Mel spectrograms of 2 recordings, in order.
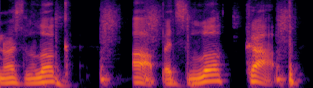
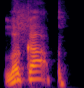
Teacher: La sonido K realmente se une con la segunda parte.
